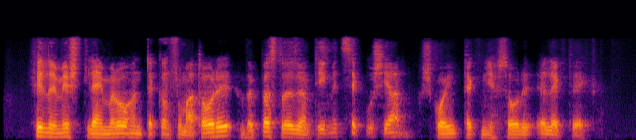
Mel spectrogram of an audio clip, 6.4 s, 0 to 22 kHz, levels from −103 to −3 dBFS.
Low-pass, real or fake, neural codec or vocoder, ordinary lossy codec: 7.2 kHz; fake; codec, 16 kHz, 0.5 kbps, X-Codec, WavLM features, trained on Multilingual LibriSpeech; Opus, 64 kbps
